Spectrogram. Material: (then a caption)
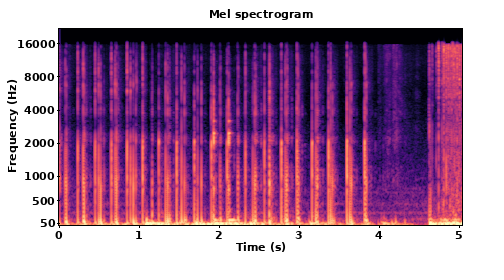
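Wood. A light wooden bristle hairbrush is held close to the microphone while fingernails scratch quickly across its bristles and wooden back. The result is a fast run of crisp, bright scratching strokes over a deep low rumble. The strokes fade to a quieter, softer rustle before a loud, hissy burst at the end.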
